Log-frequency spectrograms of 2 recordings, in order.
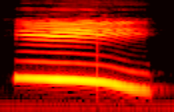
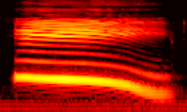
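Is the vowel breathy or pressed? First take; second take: pressed; pressed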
